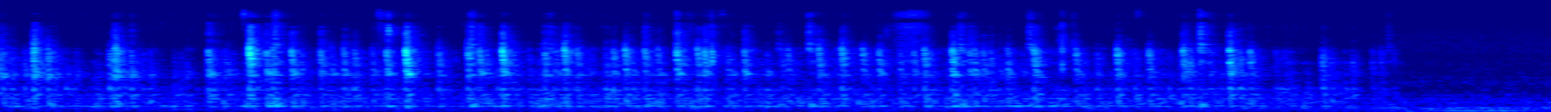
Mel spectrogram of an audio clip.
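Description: Electric mixer running as it whips cream in a bowl: a steady motor hum under fast, irregular clicking and rattling of the beaters. It stops near the end.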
